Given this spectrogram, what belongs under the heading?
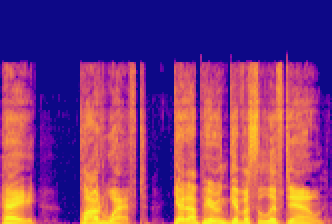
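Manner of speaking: loud, high call across the room. A narrator's reading. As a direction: call out to a comrade below. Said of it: "then called out".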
